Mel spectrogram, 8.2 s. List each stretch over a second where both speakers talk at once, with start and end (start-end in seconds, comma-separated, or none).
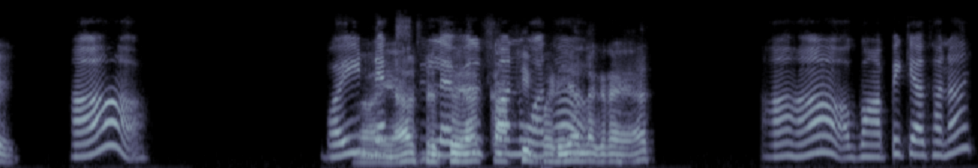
3.0-4.8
